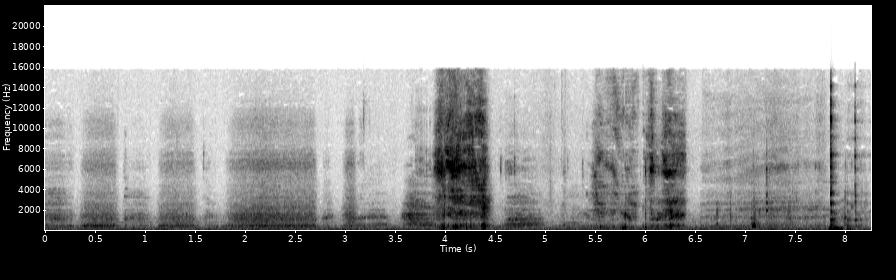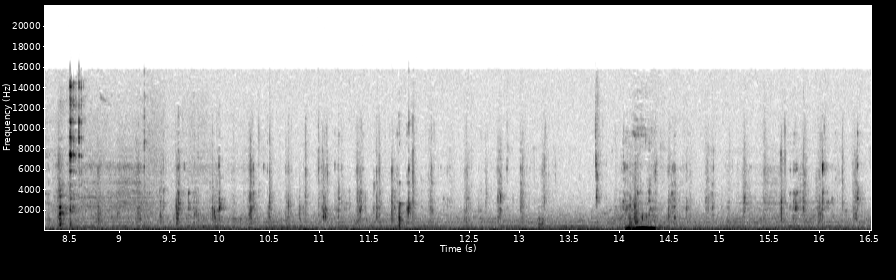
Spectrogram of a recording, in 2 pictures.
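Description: A person chewing a big mouthful of cream-sauced udon noodles up close, with many small wet mouth clicks and two louder wet noisy bursts about four and six seconds in. Two brief low vocal sounds come near the middle and near the end.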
